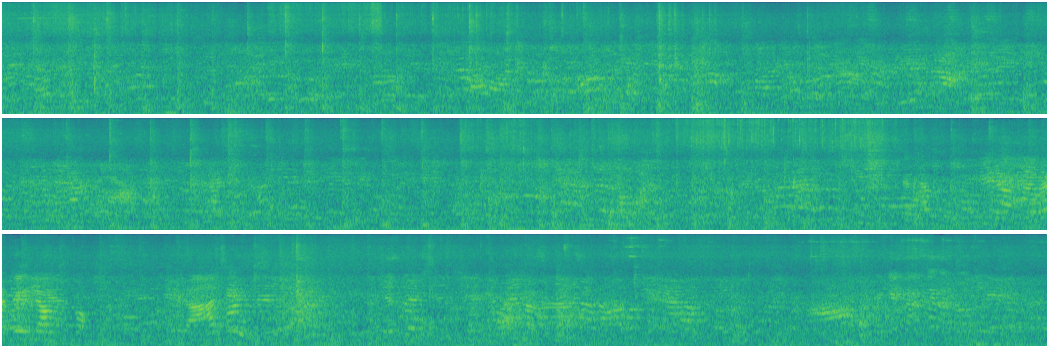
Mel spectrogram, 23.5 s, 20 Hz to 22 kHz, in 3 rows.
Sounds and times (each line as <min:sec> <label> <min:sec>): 0:00.0 Walking through the market inside 0:23.5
